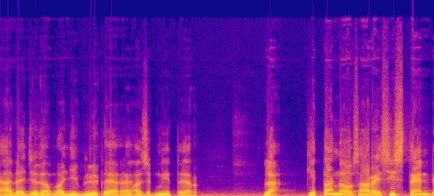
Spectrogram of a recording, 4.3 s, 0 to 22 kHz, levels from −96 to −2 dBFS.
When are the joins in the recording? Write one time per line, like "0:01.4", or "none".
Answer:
none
